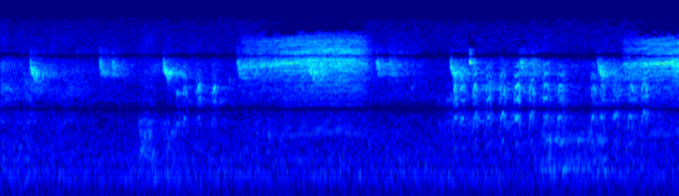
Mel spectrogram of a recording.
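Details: Flame-throated warbler: faint, very high, thin buzzy notes and short trills in irregular bursts, with a longer sizzling buzz near the middle, over a soft background hiss.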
